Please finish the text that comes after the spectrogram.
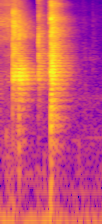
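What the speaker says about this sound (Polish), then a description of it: "To był dźwięk puszki." Two or three sharp metallic clicks and pops from a can, quick and close, fading into near silence within about a second.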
